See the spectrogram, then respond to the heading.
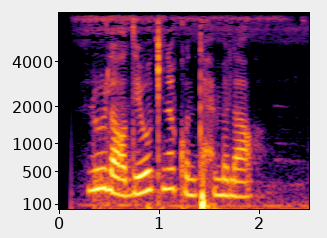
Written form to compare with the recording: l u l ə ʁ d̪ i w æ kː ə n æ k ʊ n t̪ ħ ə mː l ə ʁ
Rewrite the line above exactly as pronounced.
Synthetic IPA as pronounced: l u l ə ʁ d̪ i w æ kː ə n æ k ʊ n t̪ ħ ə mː l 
